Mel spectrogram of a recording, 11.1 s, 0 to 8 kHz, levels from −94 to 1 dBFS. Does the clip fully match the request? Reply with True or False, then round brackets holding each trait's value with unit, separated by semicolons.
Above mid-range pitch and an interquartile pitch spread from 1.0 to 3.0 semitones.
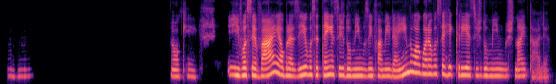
True (210 Hz; 2.5 semitones)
